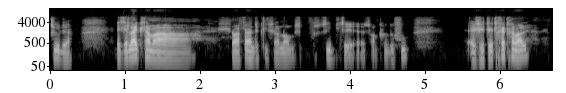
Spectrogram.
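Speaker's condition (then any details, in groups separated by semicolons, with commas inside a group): Hearing impairment from birth; congenital hearing loss, diagnosed around age 4, lip reading since birth, school to learn spoken French; degenerative hearing loss, may get worse; learned to speak at age 4, slight effect on speech noticeable now and then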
